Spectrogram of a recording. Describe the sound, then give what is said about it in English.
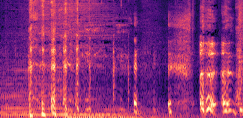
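A man leaving a studio coughs several short, harsh coughs in an uneven cluster, mixed with throat-clearing sounds and a low background rumble. “Oh, coughing and slamming the door.”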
